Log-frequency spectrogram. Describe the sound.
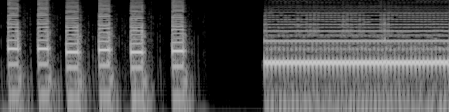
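A telephone line during a call to a gas station: six short, evenly spaced electronic ring tones, a brief silence, then a loud continuous steady tone. No voices are heard.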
